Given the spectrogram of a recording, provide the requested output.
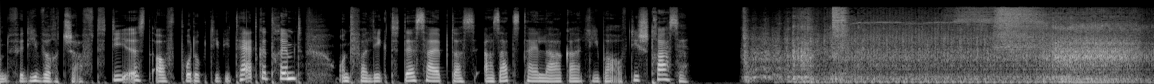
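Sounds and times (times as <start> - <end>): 
speech: 0.0 - 7.7
truck engine rumbling as the driver accelerates off: 7.4 - 11.5
truck air brakes releasing with a sharp hiss: 8.3 - 8.6, 9.5 - 11.3.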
